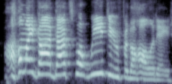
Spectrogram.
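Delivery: high, shouted mock gushing; imitating loud phone talker. Customer exclaiming into her speakerphone behind someone, mock shouting. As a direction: blare it into the phone. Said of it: "loud behind me".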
